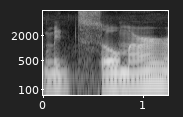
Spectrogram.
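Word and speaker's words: Midsommar: saying that yeah now some people pronounce it weird like mid somar or whatever I just say mid-summer It's A Midsummer [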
